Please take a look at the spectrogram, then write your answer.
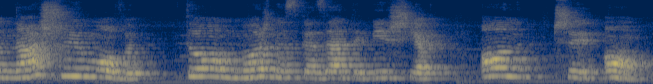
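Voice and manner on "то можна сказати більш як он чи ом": ordinary delivery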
